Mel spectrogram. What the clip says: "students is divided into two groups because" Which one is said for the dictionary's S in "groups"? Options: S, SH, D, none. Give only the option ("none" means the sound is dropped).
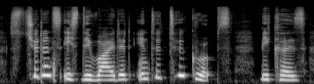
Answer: S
